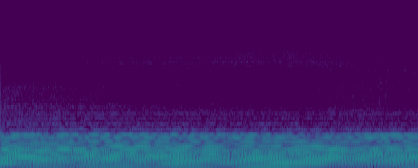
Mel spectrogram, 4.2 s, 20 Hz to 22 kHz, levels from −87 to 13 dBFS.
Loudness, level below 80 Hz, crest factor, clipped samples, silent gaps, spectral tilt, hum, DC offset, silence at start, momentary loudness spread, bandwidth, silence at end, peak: -44 LUFS; -58 dBFS; 12 dB; under 0.1%; none; -9.5 dB/octave; 60 Hz at -65 dBFS; under 0.1%; 0 s; 2 LU; 12 kHz; 0 s; -30 dBFS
